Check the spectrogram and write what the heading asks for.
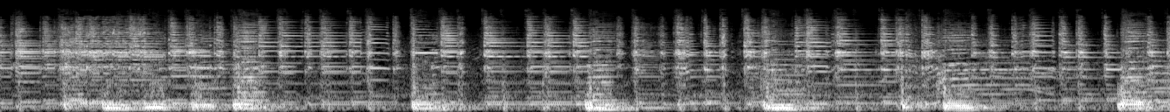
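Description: A live band playing an instrumental passage: strummed guitars over a steady drum beat, with accordion and saxophone in the band.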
